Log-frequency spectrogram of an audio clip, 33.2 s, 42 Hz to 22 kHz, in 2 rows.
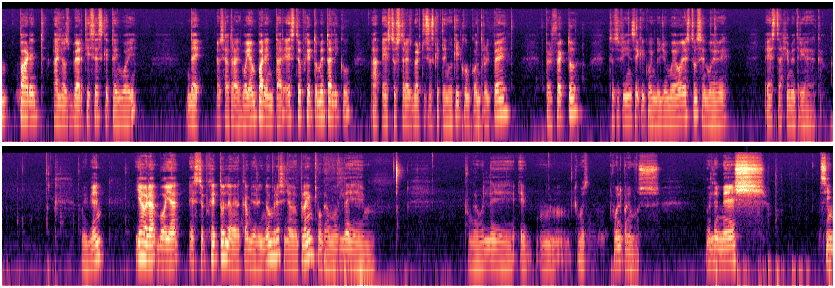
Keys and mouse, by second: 10.9-12.6 drag, 11.5 Tab, 12.6-16.4 right drag, 13.0 g, 16.4-22.1 middle drag, 16.7 z, 17.6 z, 22.1-24.0 drag.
